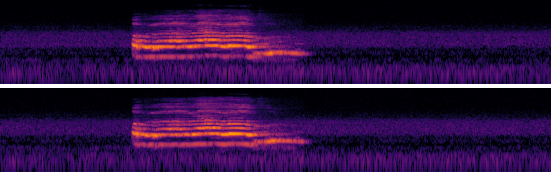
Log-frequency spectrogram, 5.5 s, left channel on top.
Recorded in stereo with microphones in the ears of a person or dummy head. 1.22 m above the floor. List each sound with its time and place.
1.3 s a scream: 15° left (ahead or behind), 1.0 m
